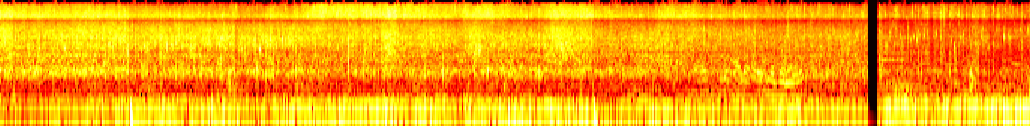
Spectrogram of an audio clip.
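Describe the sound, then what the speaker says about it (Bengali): Oil sizzles and crackles steadily as cut okra fries in a pan with black cumin seeds, a continuous close hiss with a brief cut near the end. "কাটা ঢেঁড়সগুলো ভেজে নিচ্ছি"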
